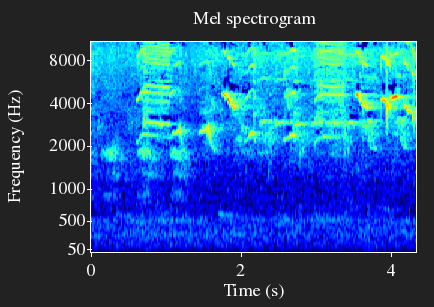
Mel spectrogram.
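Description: Small birds chirping, many short quick chirps sweeping up and down in pitch, several a second.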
